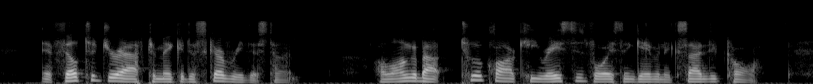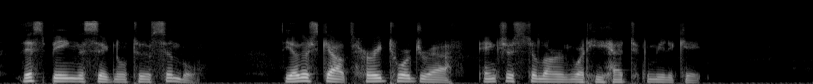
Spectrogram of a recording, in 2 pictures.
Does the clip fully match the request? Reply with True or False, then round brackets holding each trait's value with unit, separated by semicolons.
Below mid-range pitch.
True (130 Hz)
